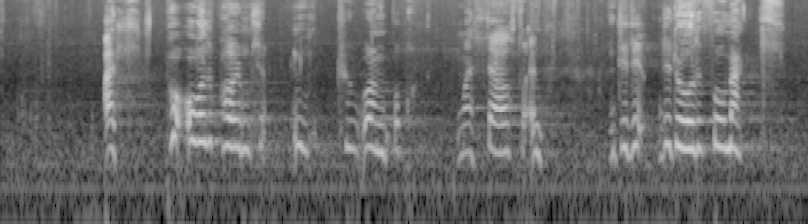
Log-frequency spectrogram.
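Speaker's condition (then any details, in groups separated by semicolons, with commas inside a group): Cerebral palsy; from birth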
